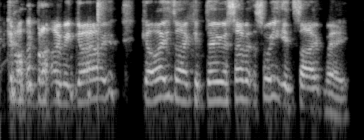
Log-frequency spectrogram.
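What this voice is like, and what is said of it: Put-on accent, possibly Australian. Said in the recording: “Where's she Australian ... Sorry for the accent.”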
